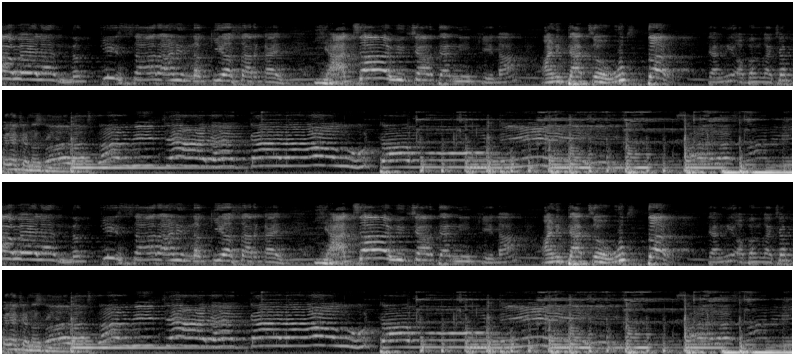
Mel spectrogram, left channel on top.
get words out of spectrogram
नक्की सार आणि नक्की असार काय ह्याचा विचार त्यांनी केला आणि त्याचं उत्तर त्यांनी अभंगाच्या पहिल्या चरणात दिलं. सार विचार करा उठाऊठी, सारा सार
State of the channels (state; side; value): identical; both; correlation 1.00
